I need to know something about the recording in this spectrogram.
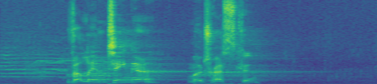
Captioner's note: applause and cheering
